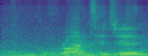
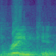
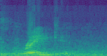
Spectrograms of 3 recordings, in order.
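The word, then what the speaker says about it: Röntgen: but breaking it's pronounced Rankine it's because it's German so being German the letters are not pronounced like we would think they are so his name is ranking okay so I always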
